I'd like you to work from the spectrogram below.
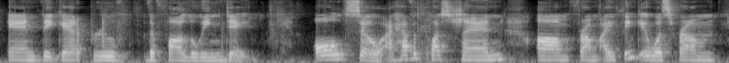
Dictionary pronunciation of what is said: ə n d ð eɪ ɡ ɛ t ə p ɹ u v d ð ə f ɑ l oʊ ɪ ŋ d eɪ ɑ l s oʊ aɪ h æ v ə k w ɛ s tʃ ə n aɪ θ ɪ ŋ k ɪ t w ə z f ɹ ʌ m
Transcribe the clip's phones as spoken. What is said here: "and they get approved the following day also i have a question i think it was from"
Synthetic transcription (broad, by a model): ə n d ð eɪ ɡ ɛ t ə p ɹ u v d ð ə f ɑ l oʊ ɪ ŋ d eɪ ɑ l s oʊ aɪ h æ v ə k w ɛ s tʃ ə n aɪ θ ɪ ŋ k ɪ t w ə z f ɹ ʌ m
